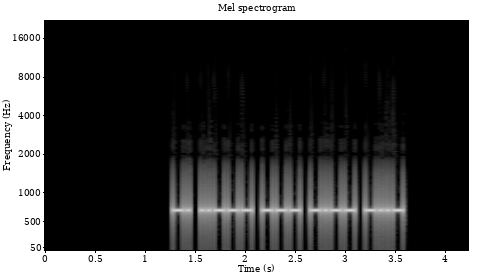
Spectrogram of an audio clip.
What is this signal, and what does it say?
Morse code, heard as a keyed tone, about 34 wpm, 700 Hz. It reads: N2OYX
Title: USA Call Signs Repeated 3x 35wpm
